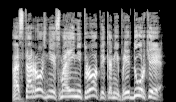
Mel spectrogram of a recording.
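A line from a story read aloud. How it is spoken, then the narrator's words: Yelled. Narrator (Russian): заорал пластик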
